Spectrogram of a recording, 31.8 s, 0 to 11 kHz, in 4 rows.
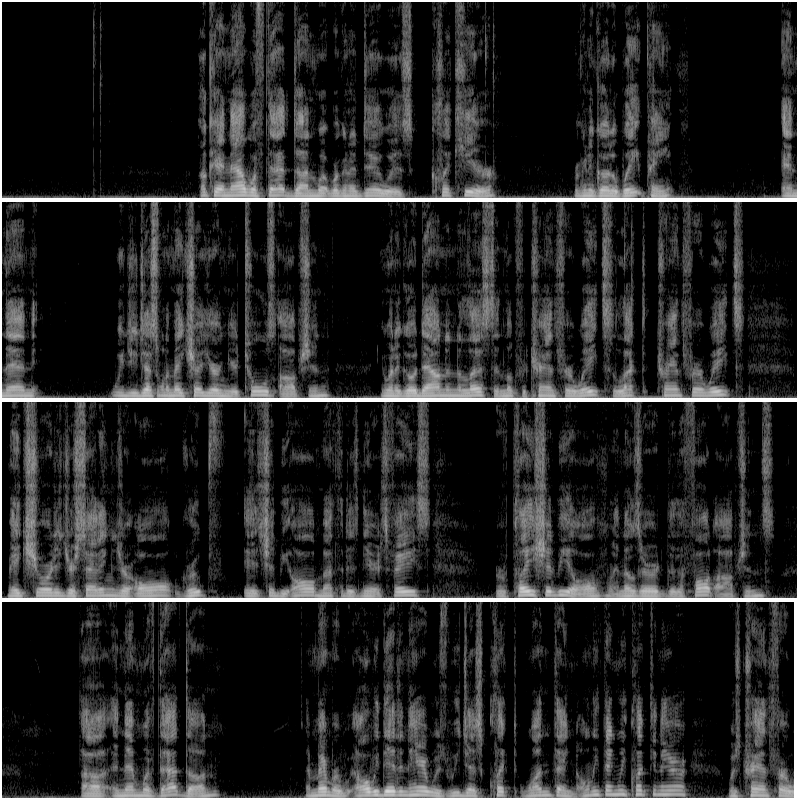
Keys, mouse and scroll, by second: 0.9 click.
